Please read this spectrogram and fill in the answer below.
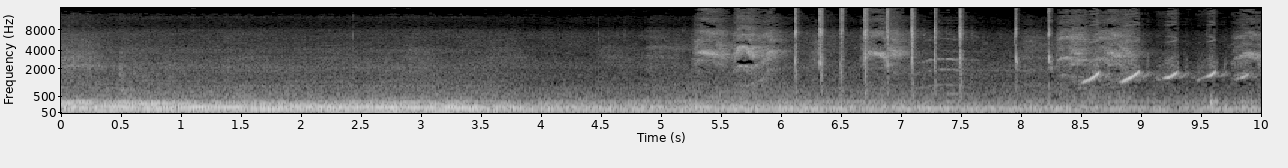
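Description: A low rumble fades over the first few seconds. From about halfway, a rose-ringed parakeet gives squawks and chirps amid a string of sharp clicks, ending in a quick run of five short rising chirps.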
